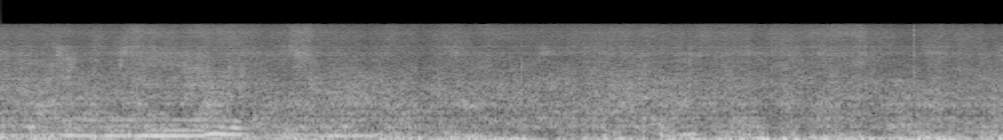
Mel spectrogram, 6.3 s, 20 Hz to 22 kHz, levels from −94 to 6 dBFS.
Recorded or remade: remade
